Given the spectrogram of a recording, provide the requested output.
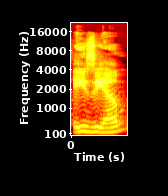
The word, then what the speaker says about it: AZM: I believe it's pronounced AZM. I believe that's how it's pronounced.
